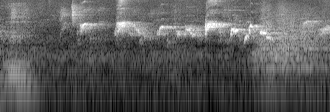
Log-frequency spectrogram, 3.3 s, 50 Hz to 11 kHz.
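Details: Red-whiskered bulbul used as a trap lure, 27 January 2019; a low human voice at the start, then sharp bright whistled notes and quick warbled phrases over a soft murmur.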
